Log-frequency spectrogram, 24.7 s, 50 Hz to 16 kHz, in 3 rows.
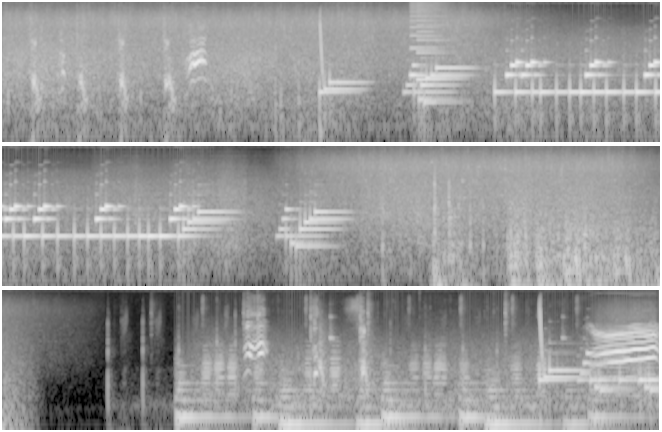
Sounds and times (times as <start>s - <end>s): Rustling leaves: 0.0s - 6.2s, 11.0s - 16.9s
Music: 5.1s - 12.6s, 18.6s - 24.6s.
